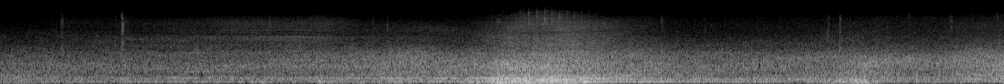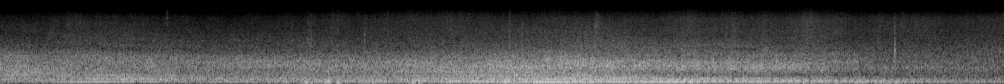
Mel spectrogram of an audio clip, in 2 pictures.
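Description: Street traffic: cars driving by, their engine hum swelling and fading as they pass, with a sudden loud rush about five seconds in and another vehicle passing a little past halfway.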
